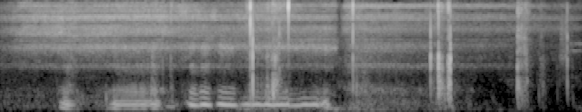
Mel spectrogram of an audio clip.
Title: Dog snoring 😴 snoring sounds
